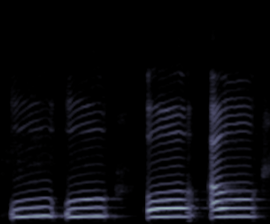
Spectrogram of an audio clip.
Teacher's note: जिनके उच्चारण में होठों की आकृति वृत के समान बनती है जैसे बोलेंगे ना उ उ ओ औ तो आपका होठ ना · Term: वृताकार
